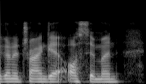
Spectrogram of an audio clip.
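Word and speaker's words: Osimhen: There's rumors you're going to try and get Osiman. Is it Osman? Help me again out on the pronunciation of the Osman. Yeah.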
